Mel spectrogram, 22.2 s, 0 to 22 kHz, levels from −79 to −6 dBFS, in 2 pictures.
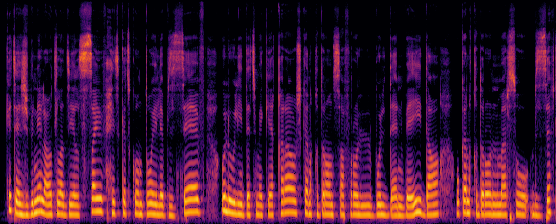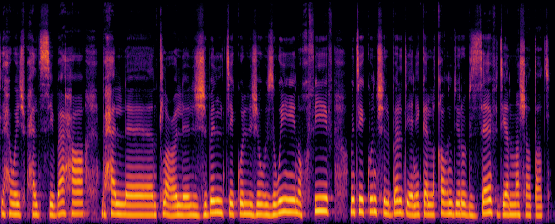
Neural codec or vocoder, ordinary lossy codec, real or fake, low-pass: none; none; real; none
